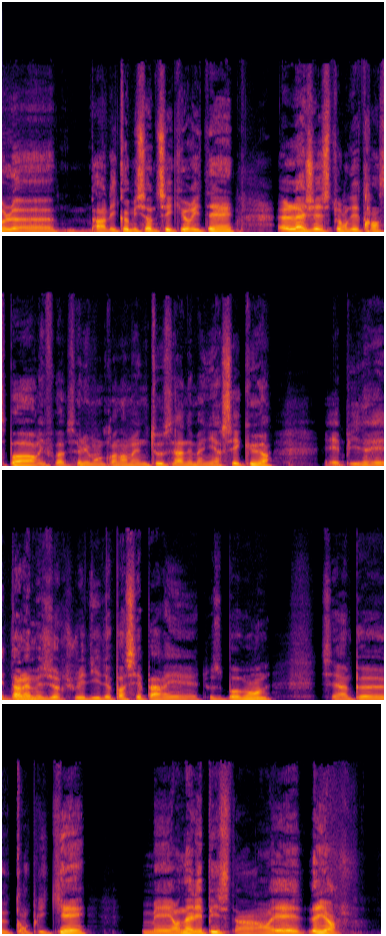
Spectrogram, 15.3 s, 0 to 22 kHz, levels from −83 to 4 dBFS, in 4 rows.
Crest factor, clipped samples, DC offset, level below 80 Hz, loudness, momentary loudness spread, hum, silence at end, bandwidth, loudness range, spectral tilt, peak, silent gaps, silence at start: 14 dB; under 0.1%; under 0.1%; -42 dBFS; -18 LUFS; 12 LU; none; 0.3 s; 17 kHz; 5 LU; -5.5 dB/octave; -4 dBFS; none; 0 s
